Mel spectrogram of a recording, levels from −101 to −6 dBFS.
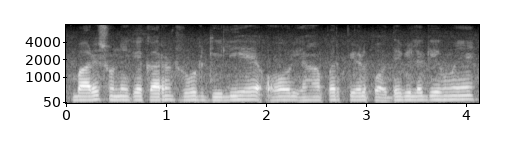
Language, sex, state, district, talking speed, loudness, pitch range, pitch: Hindi, male, Uttar Pradesh, Lucknow, 230 wpm, -18 LUFS, 130-145 Hz, 140 Hz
